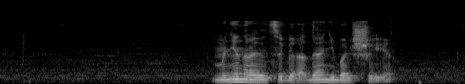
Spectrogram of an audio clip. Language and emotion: Russian, neutral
